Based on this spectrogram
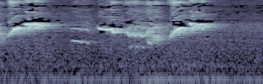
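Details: {'text': 'White-rumped shama, the long-tailed murai batu, singing a short run of clear whistled phrases that slide and warble at a fairly high pitch, ending with a rising whistle.'}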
